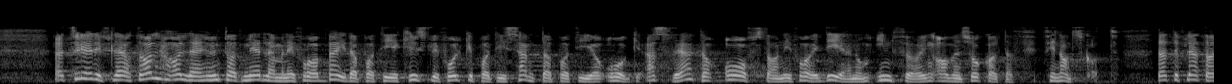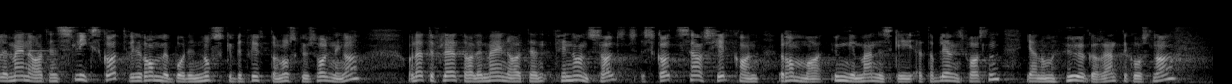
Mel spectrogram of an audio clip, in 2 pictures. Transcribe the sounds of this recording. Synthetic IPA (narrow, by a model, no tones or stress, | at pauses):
ʔɛt̪ʰːʁeːd̪jəfleːʁt̪ʰɑlɑlːəʉnt̪ɑt̪ːmeːd̪lɛmənəfʁoːɑbæɪd̪əpɑt̪ʰiːəkʰɾɪst̪lɪfɔlkəpɑt̪iːsɛnt̪əpɑt̪ʰiːəʔoːɡɛsʋeːt̪ʰɑːɾɑːʋst̪ɑnɪfʁoːɪd̪eːənɔmɪnføːɾɪŋɑʋɛɪnsoːkɑlt̪əfɪnɑnskɑ̰t̪ː | d̪̥ɛt̪ːəfleːʁət̪ʰɑləmæɪnəɾɑt̪ɛnsliːkskɑt̪ːʋɪlʁɑmːəboːd̪ənɔʁskəbəd̪ʁɪft̪əɔnɔʁskəhʉːt̪hɔld̪nɪŋɑɾ | ʔɔd̪ɛt̪ːəfleːʁət̪ʰɑləmæɪnəɾɑt̪ɛnfɪnɑnshɑlskɑt̪ːsæːʁʂɪlt̪kʰɑn | ʁɑmːɑʉŋəmɛnːəskəɪʔɛt̪ɑbleːʁɪŋsfɑːsn̩ | jɛnːʊmhøːɡəɾɛnt̪əkʰɔst̪nɑd̪ə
